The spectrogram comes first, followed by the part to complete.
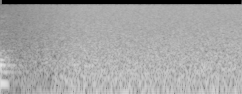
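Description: Steady, even hiss of background noise, with no voice.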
